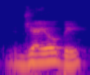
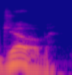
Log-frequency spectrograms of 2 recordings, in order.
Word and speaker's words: Job: Okay, so this is about Captain Joe Sorry, Job Barbour. Ever heard of him? Captain Job? J O B. Okay. Um I would thought it would be pronounced Job.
